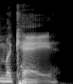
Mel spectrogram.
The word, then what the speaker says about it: Mackay: I believe it's Mackay. It's how it's spelled, M-A-C-K-A-Y. So Mackay makes sense.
